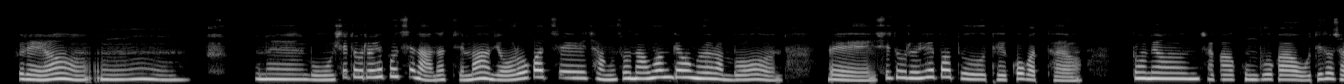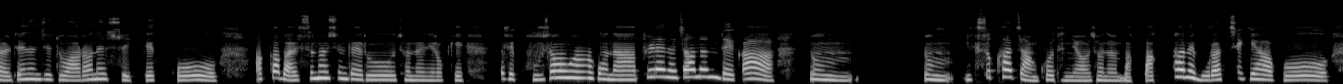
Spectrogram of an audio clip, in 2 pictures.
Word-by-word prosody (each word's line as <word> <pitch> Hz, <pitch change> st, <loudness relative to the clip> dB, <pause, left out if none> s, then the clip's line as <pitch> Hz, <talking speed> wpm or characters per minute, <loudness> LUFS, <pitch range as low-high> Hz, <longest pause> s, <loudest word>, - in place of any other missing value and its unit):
그래요? 230 Hz, -1 st, +2 dB
음 225 Hz, -2 st, -1 dB, 0.6 s
네. 240 Hz, -2 st, +2 dB
뭐 210 Hz, -1 st, -1 dB
시도를 330 Hz, +3 st, -2 dB
해보진 355 Hz, -3 st, 0 dB
않았지만 220 Hz, +4 st, +1 dB
여러 220 Hz, +7 st, +1 dB
가지 330 Hz, -1 st, 0 dB, 0.3 s
장소나 265 Hz, +3 st, +1 dB
환경을 320 Hz, -4 st, +4 dB
한번 215 Hz, -2 st, -1 dB, 0.8 s
네. -, -, -4 dB
시도를 295 Hz, -1 st, 0 dB
해 335 Hz, -, +2 dB
봐도 260 Hz, -9 st, 0 dB
될 215 Hz, -1 st, -3 dB
것 255 Hz, +4 st, -1 dB
같아요. 190 Hz, -5 st, -4 dB, 0.5 s
그러면 265 Hz, -2 st, +4 dB
제가 225 Hz, -1 st, -5 dB
공부가 220 Hz, -1 st, -1 dB
어디서 235 Hz, +7 st, -2 dB
잘 205 Hz, -6 st, -2 dB
되는지도 230 Hz, -2 st, -1 dB
알아낼 220 Hz, +6 st, +1 dB
수 220 Hz, -3 st, -8 dB
있겠고 195 Hz, 0 st, -3 dB, 0.4 s
아까 300 Hz, -, 0 dB
말씀하신 275 Hz, +6 st, +2 dB
대로 210 Hz, -3 st, -1 dB
저는 195 Hz, -3 st, -4 dB
이렇게 190 Hz, +1 st, -6 dB, 0.4 s
사실 255 Hz, -2 st, -2 dB
구성하거나 250 Hz, -4 st, +3 dB
플랜을 345 Hz, -2 st, +3 dB
짜는 345 Hz, 0 st, +3 dB
데가 240 Hz, -5 st, +2 dB, 0.3 s
좀, 210 Hz, -6 st, -1 dB, 0.7 s
좀 215 Hz, -4 st, 0 dB
익숙하지 320 Hz, +9 st, -1 dB
않거든요. 180 Hz, -1 st, -3 dB
저는 185 Hz, -2 st, -3 dB
막 -, -, -5 dB
막판에 340 Hz, -, +2 dB
몰아치기하고 210 Hz, -4 st, -1 dB
230 Hz, 250 characters per minute, -22 LUFS, 210-275 Hz, 0.8 s, 환경을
